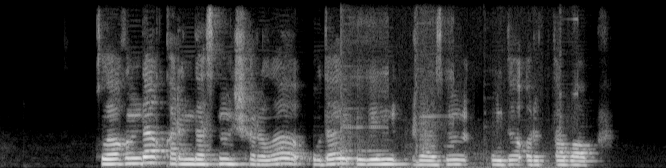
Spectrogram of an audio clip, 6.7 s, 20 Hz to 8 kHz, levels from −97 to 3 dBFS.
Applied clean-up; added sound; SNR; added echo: neural separator model SepFormer DNS4.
